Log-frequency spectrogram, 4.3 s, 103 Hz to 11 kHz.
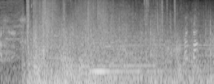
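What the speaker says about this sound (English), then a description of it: "What's that? An explosion?" A loud, booming in-game explosion from The Outer Worlds 2 rumbles low and heavy for several seconds and dominates the mix, with a faint tonal hum and scattered crackles in the background.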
